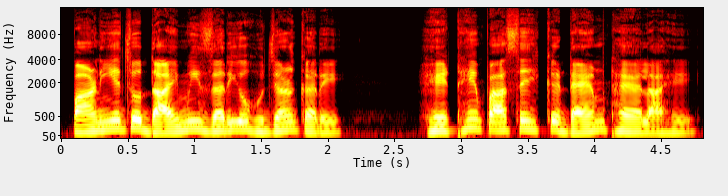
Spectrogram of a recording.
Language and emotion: Sindhi, neutral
